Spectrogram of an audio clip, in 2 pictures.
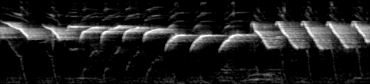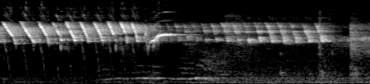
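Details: Canary lure song played to get juvenile canaries singing fast: rapid repeated downward-sweeping high notes forming a steady rolling trill, then a brief softer buzzy stretch at the end.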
